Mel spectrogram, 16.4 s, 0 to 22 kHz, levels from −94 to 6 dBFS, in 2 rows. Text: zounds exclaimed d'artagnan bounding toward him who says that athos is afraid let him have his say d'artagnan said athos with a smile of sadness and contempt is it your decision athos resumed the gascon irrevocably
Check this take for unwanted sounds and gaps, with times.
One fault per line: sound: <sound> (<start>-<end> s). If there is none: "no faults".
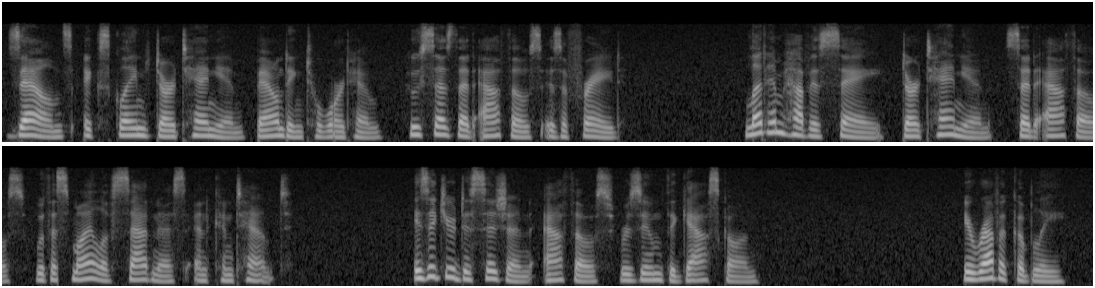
no faults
